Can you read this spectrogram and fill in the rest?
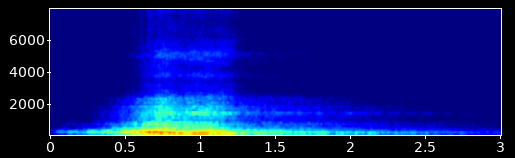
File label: thinking short; yamiko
